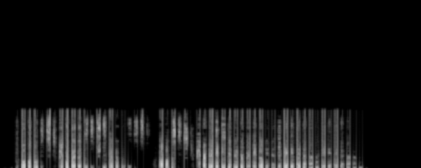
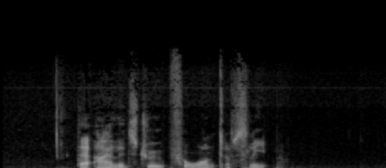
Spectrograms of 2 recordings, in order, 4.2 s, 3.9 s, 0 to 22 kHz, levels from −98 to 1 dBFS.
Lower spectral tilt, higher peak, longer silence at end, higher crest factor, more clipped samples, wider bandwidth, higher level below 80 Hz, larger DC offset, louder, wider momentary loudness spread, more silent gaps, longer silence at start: first, -5.5 dB/octave vs -4 dB/octave; first, 0 dBFS vs -14 dBFS; second, 0.65 s vs 1.05 s; about the same, 26 dB vs 30 dB; neither; second, 8 kHz vs 15.5 kHz; first, -36 dBFS vs -72 dBFS; neither; first, -25 LUFS vs -40 LUFS; second, 12 LU vs 16 LU; neither; second, 0.2 s vs 0.6 s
